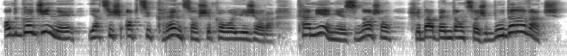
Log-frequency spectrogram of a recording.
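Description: A woman voicing a clever, loving peasant wife who speaks urgently and insistently in a high voice. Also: big pitch swings, measured pace, a little mellow.

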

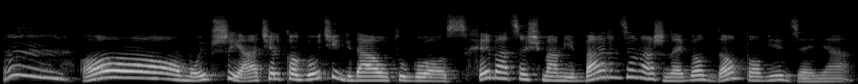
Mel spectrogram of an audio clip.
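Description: A woman reading a story aloud to children in a gentle, teacherly manner. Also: mid-range voice, sing-song, slow pace, hardly any pauses.

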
